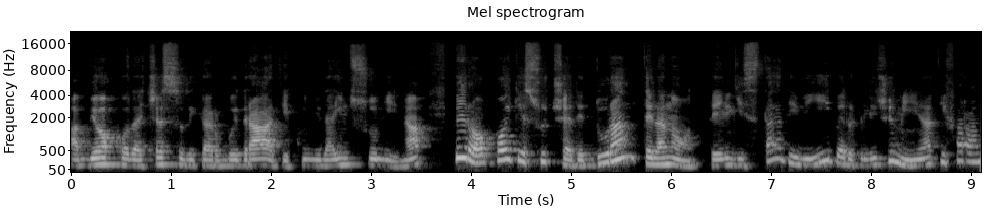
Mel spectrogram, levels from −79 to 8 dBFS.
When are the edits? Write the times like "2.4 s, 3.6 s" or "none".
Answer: 3.7 s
